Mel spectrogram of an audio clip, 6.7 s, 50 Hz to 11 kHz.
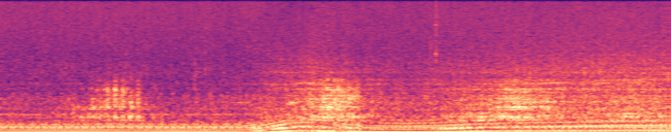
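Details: Saab 9-3 2000MY, engine warm, low rumble with droning grumble that comes and goes unrelated to revs, from engine compartment; worn AC compressor clutch bearing, fixed by replacing compressor and re-gassing.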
